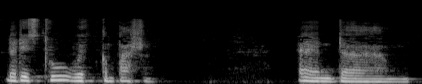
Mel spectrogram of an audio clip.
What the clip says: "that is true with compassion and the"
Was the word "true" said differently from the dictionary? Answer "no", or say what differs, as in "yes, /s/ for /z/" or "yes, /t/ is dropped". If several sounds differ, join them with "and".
no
